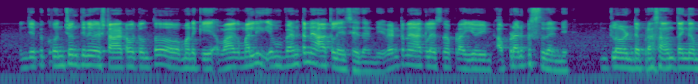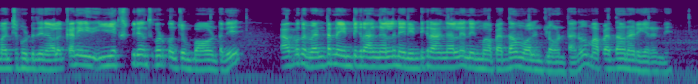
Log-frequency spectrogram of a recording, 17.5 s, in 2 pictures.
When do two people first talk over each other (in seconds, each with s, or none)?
none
